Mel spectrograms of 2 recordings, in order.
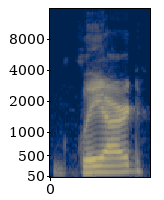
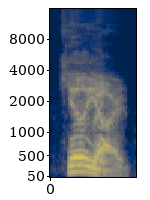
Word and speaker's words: Gilliard: The first one, Gliard, who I always feel like I pronounce incorrectly. Gilliard. No? Gilliard? Gilliard. Oh, there's an I. Like okay. Gilliard. No? I always thought it was G-L-Y-A-R-D. Oh, yeah, that would be wow. I never noticed the I.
